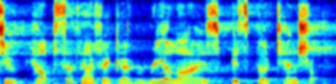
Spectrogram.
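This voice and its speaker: The speaker has an American accent and talks at a very slow pace. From United States. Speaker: community volunteer leader. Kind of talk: eulogy. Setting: memorial service.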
